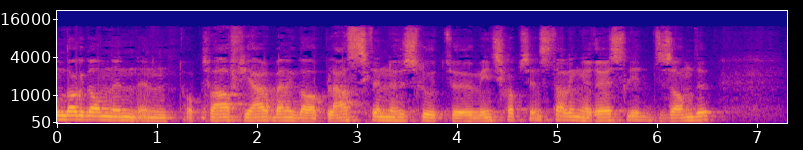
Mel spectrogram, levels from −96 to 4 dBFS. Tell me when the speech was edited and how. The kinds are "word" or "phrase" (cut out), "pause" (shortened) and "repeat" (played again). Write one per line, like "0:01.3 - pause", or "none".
0:01.4 - word
0:03.1 - word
